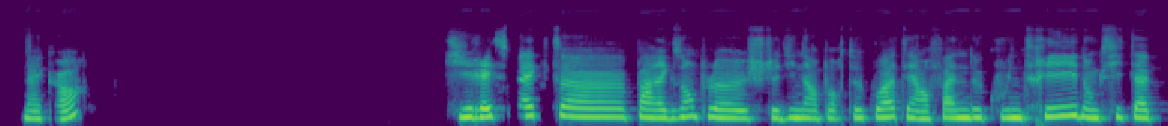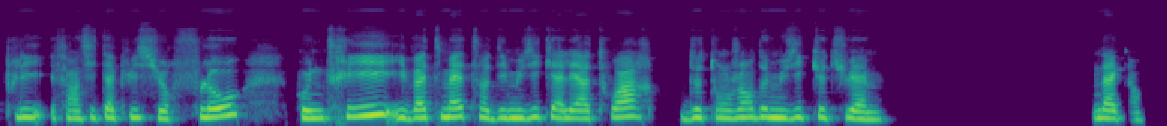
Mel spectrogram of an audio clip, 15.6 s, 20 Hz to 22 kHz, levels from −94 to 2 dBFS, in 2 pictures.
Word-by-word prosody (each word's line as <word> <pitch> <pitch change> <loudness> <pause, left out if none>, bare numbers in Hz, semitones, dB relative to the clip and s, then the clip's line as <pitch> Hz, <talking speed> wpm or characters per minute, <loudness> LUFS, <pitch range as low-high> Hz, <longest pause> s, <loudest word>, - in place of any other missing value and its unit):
D'accord. 200 - -3 2.4
Qui 235 0 +1
respecte, 260 +3 0
heu, 235 -2 +1
par 230 -2 +2
exemple, 235 +3 -1
heu, 215 -1 +1
je 200 - -11
te 210 - -4
dis 210 +2 -1
n'importe 210 0 -2
quoi, 230 +2 0
tu 230 -2 -5
es - - +1
un 195 - 0
fan 220 +3 +1
de 225 - +2
country 220 +5 +1
donc 220 -3 +1
si 215 +1 -6
tu - - -5
appli 225 +4 -2
enfin 210 -2 -4
si 215 +1 -7
tu - - 0
appuies 225 +1 -1
sur 205 -3 -3
flow, 245 +8 +3 0.3
country, 250 +9 +4
il 220 - +1
va 220 +1 +3
te 225 - -3
mettre 235 -1 +2
des 215 +2 -1
musiques 220 +3 +1
aléatoires 230 +3 0 0.2
de 220 +5 +1
ton 215 -1 -3
genre 225 +1 +1
de 235 - +1
musique 220 0 +2
que 230 - -1
tu 215 -1 -2
aimes? 185 -1 0 1.4
D'accord. 200 -5 0
220 Hz, 175 wpm, -23 LUFS, 210-235 Hz, 2.4 s, country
